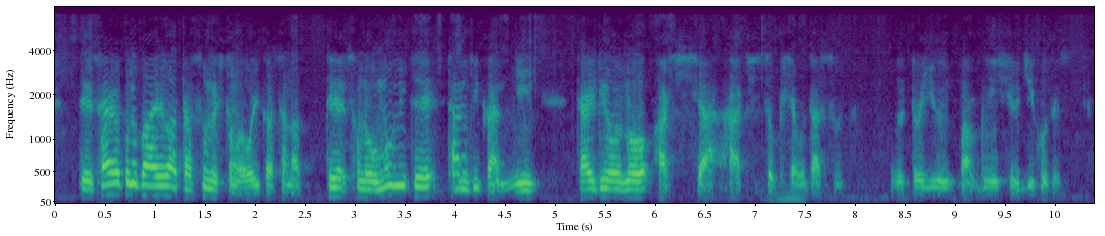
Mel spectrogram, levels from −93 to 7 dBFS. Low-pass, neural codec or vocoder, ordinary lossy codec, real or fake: 7.2 kHz; codec, 16 kHz, 4 kbps, FreqCodec, smaller model; none; fake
